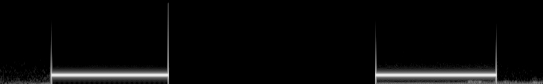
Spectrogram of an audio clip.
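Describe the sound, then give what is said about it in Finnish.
A telephone ringback tone heard while placing a call: two long, loud, steady single-pitch beeps, each a little over a second, separated by a silence of about two seconds. “mä heitän tosta puhelu ilmoille”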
